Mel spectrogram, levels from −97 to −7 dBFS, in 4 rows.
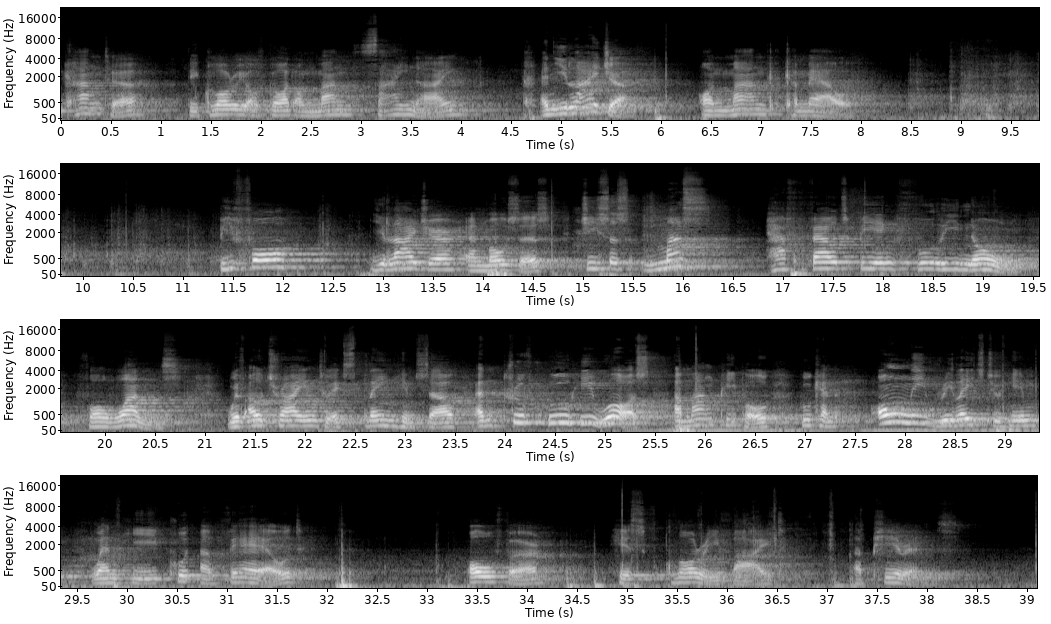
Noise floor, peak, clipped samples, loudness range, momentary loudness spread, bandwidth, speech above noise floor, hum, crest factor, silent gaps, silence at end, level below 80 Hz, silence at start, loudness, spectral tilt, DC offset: -55 dBFS; -6 dBFS; under 0.1%; 8 LU; 19 LU; 9 kHz; 28 dB; none; 22 dB; none; 0.65 s; -44 dBFS; 0 s; -27 LUFS; -8 dB/octave; under 0.1%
